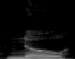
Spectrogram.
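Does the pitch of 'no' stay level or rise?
level. The pitch stays high and level throughout. "when said in this kind of level tone"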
